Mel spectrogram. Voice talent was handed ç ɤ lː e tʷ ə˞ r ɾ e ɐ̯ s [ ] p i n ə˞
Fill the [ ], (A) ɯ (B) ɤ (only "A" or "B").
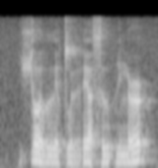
A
